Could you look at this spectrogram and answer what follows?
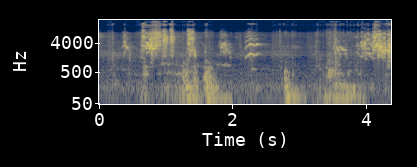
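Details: Pet budgerigars of a breeding pair: scattered separate squeaky chirps and short scratchy bursts with gaps between, ending in a louder burst of high chatter.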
